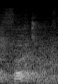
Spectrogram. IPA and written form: fʊt (foot)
